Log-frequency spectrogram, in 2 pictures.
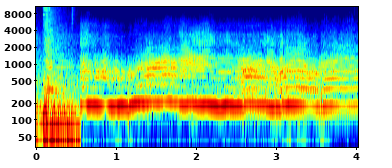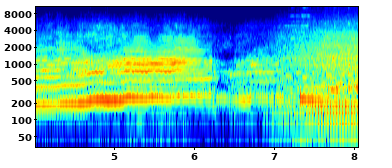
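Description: BMW M3 rally car's four-cylinder engine held at high revs, its pitch climbing slowly for about five seconds before easing off around six seconds in.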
